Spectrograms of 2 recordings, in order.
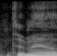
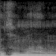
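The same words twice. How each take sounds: First: Tomato with a long "ay" in the middle; first pronunciation. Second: Tomato with an open "ah" in the middle; other pronunciation. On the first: Guest echoing the host's saying, tomato as tuh-MAY-toh. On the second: Guest echoing the host's saying, tomato as tuh-MAH-toh. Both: Shown as a demonstration. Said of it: "everyone says it differently".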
